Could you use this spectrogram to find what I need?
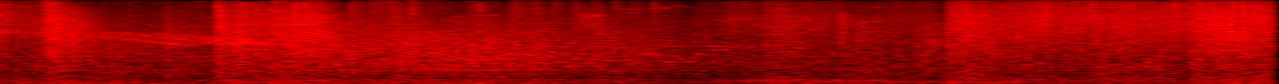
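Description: Tank engines rumble and clank.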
